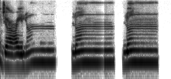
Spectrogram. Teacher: اگر یہ تینوں ہی لیٹرز نہیں ہوں یعنی با بھی نہیں ہے حروف حلقی بھی نہیں ہے اور یرملون بھی نہیں ہے تو پھر ہم وہاں پہ اخفا کر کے پڑھتے ہیں یعنی نون کی آواز کو ہائڈ کرتے ہیں. نون کی آواز کو تھوڑا سا چھپا کے پڑھتے ہیں جیسے کہ یہاں پہ جاعلن لن لن موٹا غنہ نہیں کرتے.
